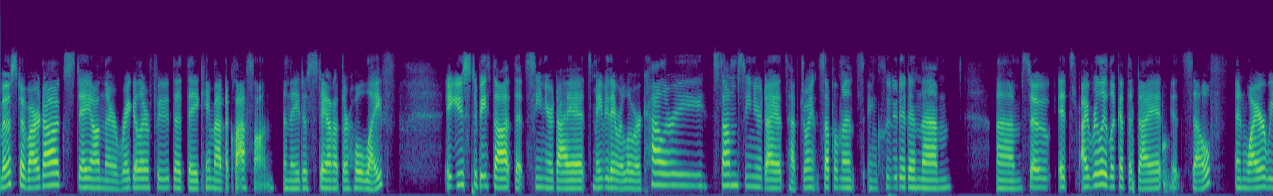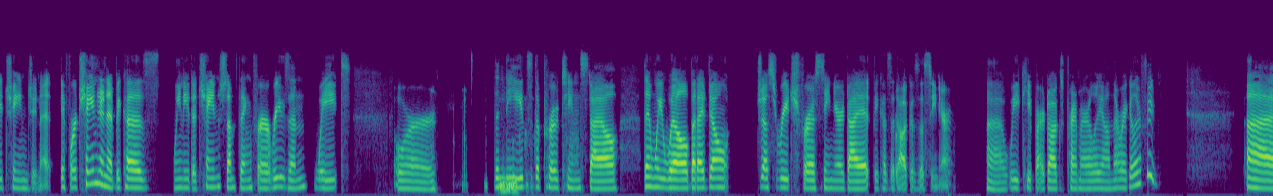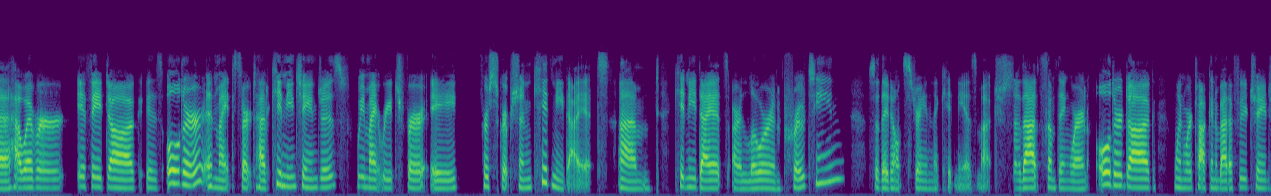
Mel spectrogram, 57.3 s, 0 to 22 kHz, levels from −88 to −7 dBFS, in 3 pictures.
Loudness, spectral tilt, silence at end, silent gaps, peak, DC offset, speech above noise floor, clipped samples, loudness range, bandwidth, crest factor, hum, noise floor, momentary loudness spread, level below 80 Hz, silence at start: -24 LUFS; -5 dB/octave; 0 s; none; -4 dBFS; under 0.1%; 36 dB; under 0.1%; 6 LU; 7.6 kHz; 20 dB; none; -60 dBFS; 13 LU; -66 dBFS; 0 s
